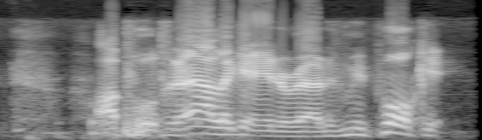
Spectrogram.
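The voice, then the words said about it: Bad Australian accent, sounds Cockney. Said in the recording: “That was England. That was fucking Cockney. ... We are terrible at doing accents.”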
